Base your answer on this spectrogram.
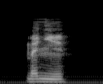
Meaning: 1. bump, hit into (accidentally) 2. move
- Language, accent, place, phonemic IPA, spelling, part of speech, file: French, France, Lyon, /ma.ɲe/, magner, verb, LL-Q150 (fra)-magner.wav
